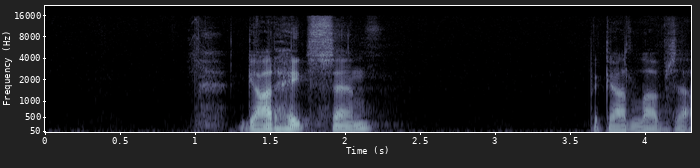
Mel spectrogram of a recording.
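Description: A middle-aged man speaks calmly and with expression, close to a microphone.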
